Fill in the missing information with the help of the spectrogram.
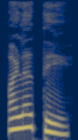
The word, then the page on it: ಅಲತೆ: Kannada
